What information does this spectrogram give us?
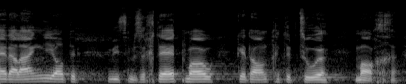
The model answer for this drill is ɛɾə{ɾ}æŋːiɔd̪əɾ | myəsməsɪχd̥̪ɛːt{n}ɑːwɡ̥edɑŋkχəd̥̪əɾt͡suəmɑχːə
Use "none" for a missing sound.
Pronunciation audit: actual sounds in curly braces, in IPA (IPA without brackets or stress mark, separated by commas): l, m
